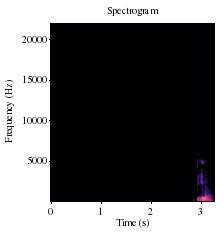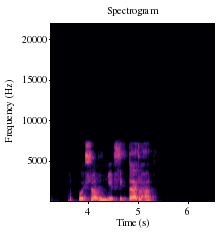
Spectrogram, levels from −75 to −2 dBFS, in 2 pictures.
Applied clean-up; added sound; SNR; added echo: neural mask model DeepFilterNet 3.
